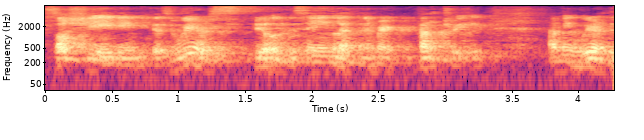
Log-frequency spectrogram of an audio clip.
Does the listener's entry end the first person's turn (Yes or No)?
No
